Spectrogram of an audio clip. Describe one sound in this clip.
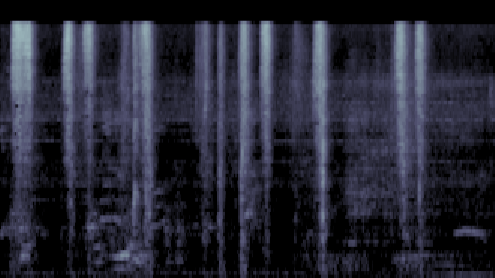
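Cloth snaps sharply with quick punches and kicks.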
